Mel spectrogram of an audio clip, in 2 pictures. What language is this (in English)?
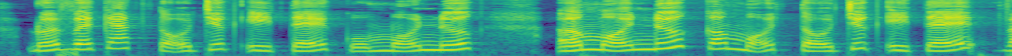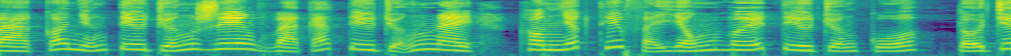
Vietnamese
